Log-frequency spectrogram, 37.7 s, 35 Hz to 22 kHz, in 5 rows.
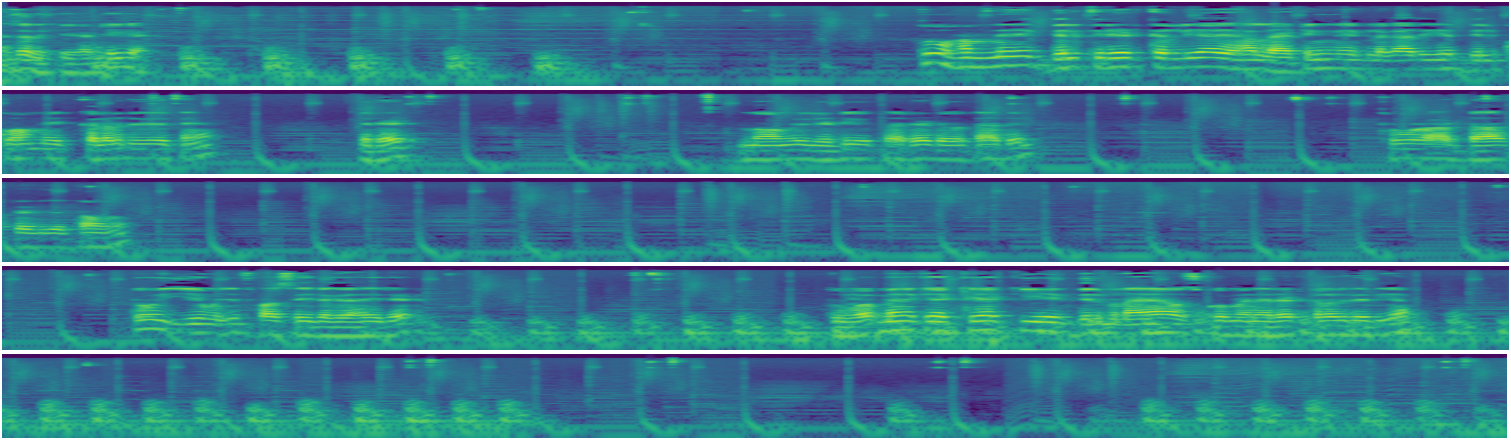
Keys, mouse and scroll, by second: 1.0-3.0 drag, 3.9-5.7 middle drag, 8.5-11.7 drag, 15.7-17.5 middle drag, 19.8-20.6 scroll up 1, 20.6 middle click, 25.6-26.8 middle drag, 32.4-34.1 drag, 37.5-37.6 drag.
